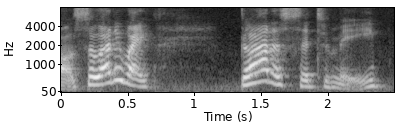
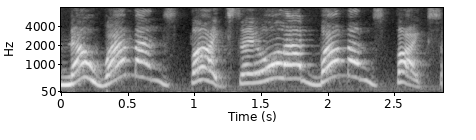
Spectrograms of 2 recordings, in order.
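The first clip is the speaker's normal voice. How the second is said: shouting; 9 semitones higher than usual. Retold or imitated. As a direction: shout it, getting fed up. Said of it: "by this time he was shouting his head off".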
